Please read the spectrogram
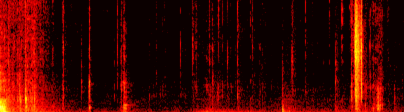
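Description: Near silence, broken by a few faint ticks and light rustles of foil trading-card packs being handled. One brief crinkle comes about five seconds in.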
